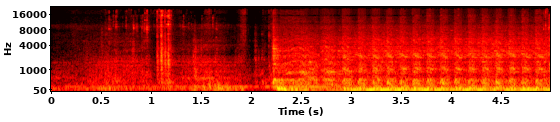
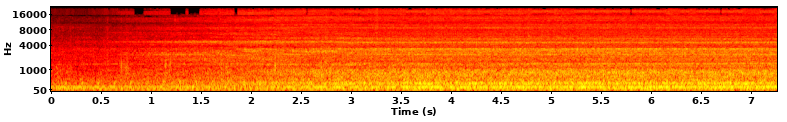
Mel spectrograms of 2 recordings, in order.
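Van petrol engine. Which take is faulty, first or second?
first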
